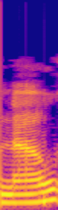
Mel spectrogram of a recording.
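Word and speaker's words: ناو: a second so now his name or now n-a-w but it pronounced this way the phrase pronounced upwards now now English and Kurdish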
